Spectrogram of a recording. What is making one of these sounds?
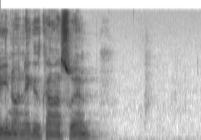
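A man speaks close to a microphone.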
